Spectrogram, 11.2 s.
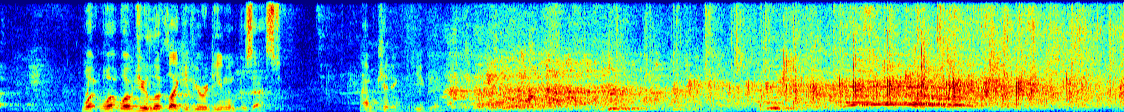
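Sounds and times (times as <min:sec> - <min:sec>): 
speech: 0:00.8 - 0:03.0, 0:03.6 - 0:06.4, 0:07.6 - 0:08.2
laughter: 0:04.4 - 0:08.4
audience clapping: 0:05.4 - 0:11.2.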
